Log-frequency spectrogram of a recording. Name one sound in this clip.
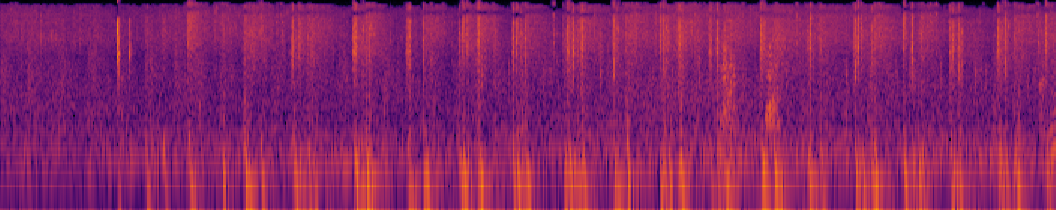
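Camel hooves thud steadily on soft sand.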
